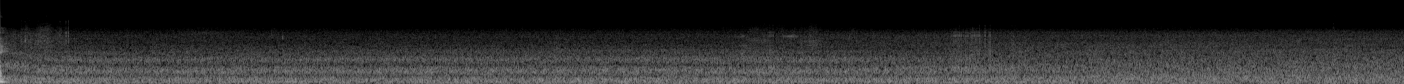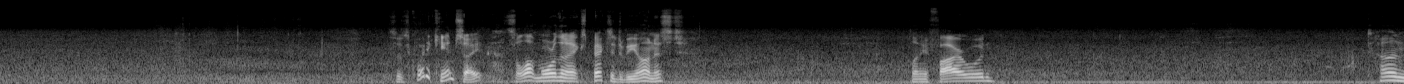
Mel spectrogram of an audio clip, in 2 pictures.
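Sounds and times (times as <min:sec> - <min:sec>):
river rapids rushing: 0:00.0 - 0:28.0.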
